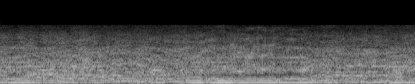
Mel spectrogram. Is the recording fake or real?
fake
